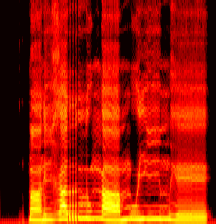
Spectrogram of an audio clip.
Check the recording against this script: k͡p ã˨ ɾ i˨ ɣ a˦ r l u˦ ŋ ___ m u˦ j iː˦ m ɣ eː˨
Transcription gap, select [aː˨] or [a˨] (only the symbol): aː˨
